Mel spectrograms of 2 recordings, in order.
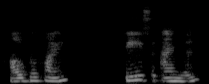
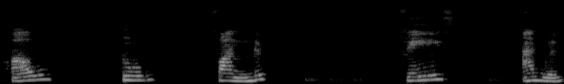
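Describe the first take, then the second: First: Said in the usual way. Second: Long pause after each word; word-by-word dictation. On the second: Shown as a demonstration. Teacher giving students a heading to write, word-by-word dictation. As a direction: dictate it slowly, one word at a time.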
